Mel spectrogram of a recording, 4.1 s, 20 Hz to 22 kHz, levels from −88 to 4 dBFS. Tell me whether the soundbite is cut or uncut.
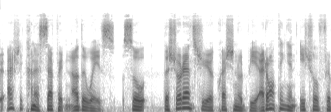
uncut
